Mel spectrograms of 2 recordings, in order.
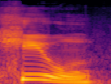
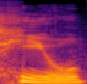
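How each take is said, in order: First: The tone of the word falls. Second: The tone of the word does not fall. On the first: It means to carry. "with the mai to and a falling tone" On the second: It means hungry. "hungry is hiu"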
